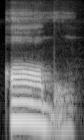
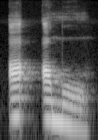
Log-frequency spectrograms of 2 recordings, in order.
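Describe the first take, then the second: First: The first vowel is long. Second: The first vowel is short. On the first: The speaker calls it right. "you have to prolong its pronunciation" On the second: The speaker calls it wrong. "it's not aamu"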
